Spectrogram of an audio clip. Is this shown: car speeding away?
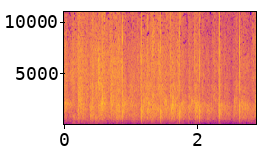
no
